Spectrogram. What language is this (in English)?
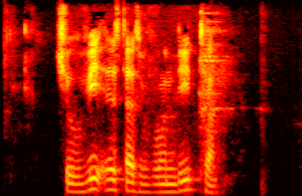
Esperanto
